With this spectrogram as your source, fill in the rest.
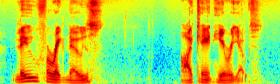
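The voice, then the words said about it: Fairly good put-on English accent. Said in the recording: “Let's do a English accent. ... Oh, that's pretty good.”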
